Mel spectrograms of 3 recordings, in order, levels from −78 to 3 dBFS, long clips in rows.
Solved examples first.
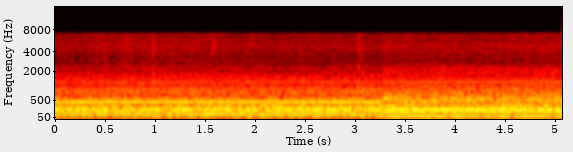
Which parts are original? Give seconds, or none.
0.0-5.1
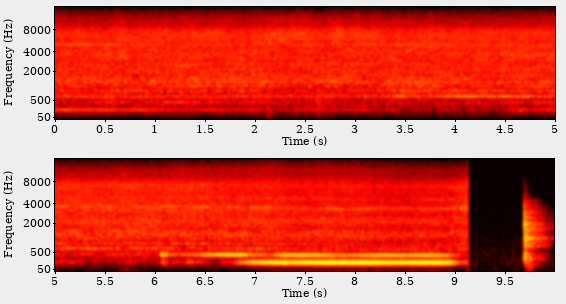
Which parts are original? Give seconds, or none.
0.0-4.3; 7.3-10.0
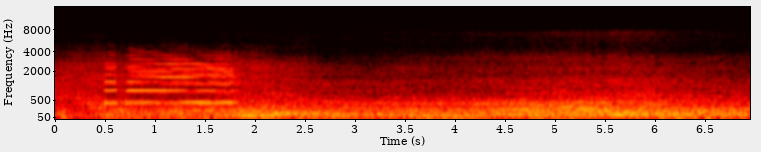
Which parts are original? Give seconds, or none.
0.0-1.5; 2.2-2.7; 3.4-7.0

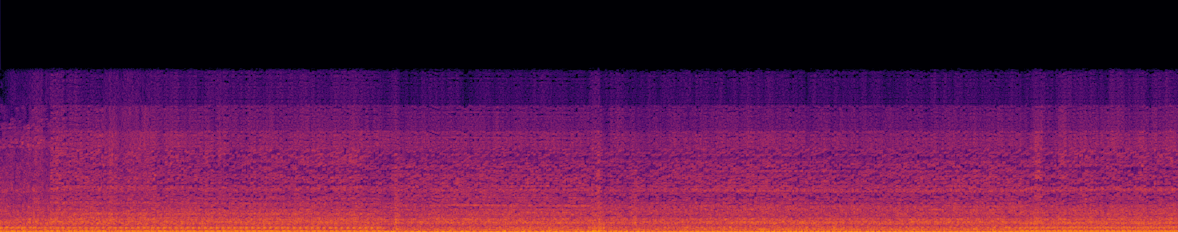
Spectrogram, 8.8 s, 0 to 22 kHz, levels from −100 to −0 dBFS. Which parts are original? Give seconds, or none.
1.1-2.9; 3.6-8.8

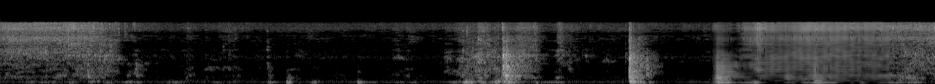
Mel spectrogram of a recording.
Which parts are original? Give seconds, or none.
0.0-7.1; 8.9-9.4

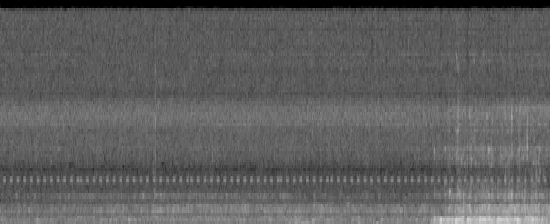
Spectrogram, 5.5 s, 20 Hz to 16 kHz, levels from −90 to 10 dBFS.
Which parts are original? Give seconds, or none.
0.8-1.9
